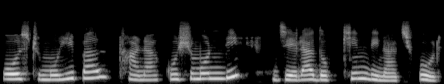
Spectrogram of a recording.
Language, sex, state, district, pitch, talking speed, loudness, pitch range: Bengali, female, West Bengal, North 24 Parganas, 225 Hz, 95 wpm, -17 LUFS, 210-265 Hz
